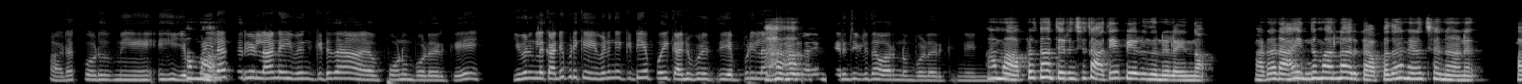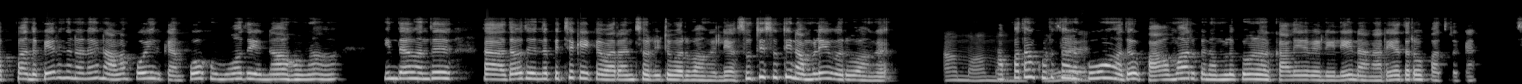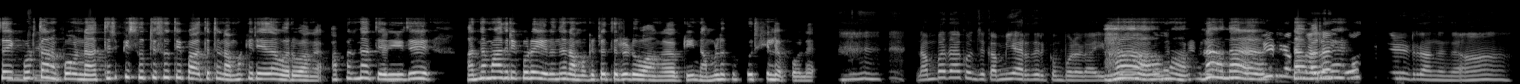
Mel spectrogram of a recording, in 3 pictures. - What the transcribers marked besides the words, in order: static; laughing while speaking: "எப்டிலாம் திருடலான்னு இவங்க கிட்ட தான் … போல இருக்குங்க இன்னிமேட்டு"; tapping; laugh; mechanical hum; laughing while speaking: "புரியல போல"; chuckle; distorted speech
- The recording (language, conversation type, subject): Tamil, podcast, உங்கள் பணப்பை திருடப்பட்ட அனுபவத்தைப் பற்றி சொல்ல முடியுமா?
